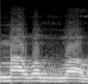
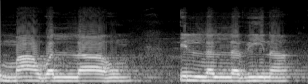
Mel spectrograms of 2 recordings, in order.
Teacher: ये लाम यहाँ पर ज़बर है लेकिन इसको बारीक पढ़ेंगे, इसको मोटा नहीं पढ़ेंगे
